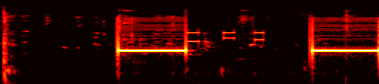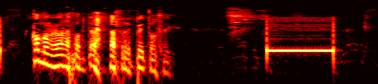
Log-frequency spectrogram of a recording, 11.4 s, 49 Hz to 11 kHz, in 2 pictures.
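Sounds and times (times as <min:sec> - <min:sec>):
faint noise: 0:00.0 - 0:11.3
longer steady telephone tones: 0:01.8 - 0:04.0, 0:04.7 - 0:05.8, 0:09.7 - 0:10.8
speech: 0:06.2 - 0:08.3.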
